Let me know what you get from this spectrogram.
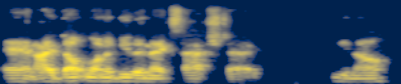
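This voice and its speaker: Man, low voice, flat delivery, halting, frequent restarts. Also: slightly rough. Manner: halting, many restarts and fillers, measured. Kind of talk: earnest discussion.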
